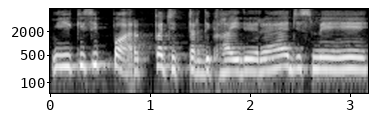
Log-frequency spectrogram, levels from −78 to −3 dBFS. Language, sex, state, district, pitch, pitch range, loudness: Hindi, female, Chhattisgarh, Raipur, 225 Hz, 205-255 Hz, -14 LUFS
